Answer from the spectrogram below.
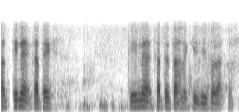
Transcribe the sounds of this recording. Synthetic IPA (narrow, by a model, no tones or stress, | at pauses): at̪inəʔkat̪ɛ | t̪inəʔkat̪ɛt̪aɦalɛkibʱipɛɽaʔɾ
